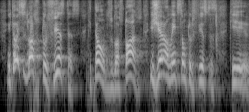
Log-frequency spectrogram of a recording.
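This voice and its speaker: The man's pitch swings very widely as he keeps a moderate pace. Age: 60s. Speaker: horse racing club president. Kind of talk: interview. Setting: studio.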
